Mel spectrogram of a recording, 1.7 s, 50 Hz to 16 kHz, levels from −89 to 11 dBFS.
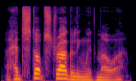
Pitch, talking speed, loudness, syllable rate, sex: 135 Hz, 210 wpm, -18 LUFS, 5.3 syllables/s, male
